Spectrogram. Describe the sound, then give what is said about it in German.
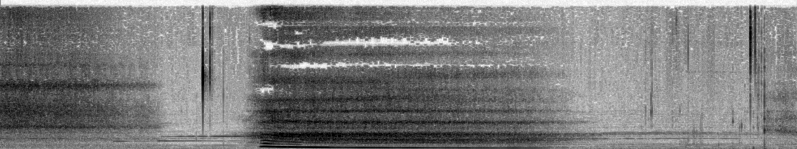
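A deep voiced exhalation during a guided breathing relaxation exercise, a loud sighing tone that starts abruptly and slides slowly downward in pitch for about three seconds before fading, with only faint breath noise around it. “Und dann atmest du aus mit Stimme. Nochmal gerne einmal mit mir zusammen. Tief einatmen.”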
